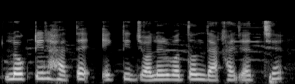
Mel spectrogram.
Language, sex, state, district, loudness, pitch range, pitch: Bengali, female, West Bengal, Cooch Behar, -19 LUFS, 215-250 Hz, 225 Hz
